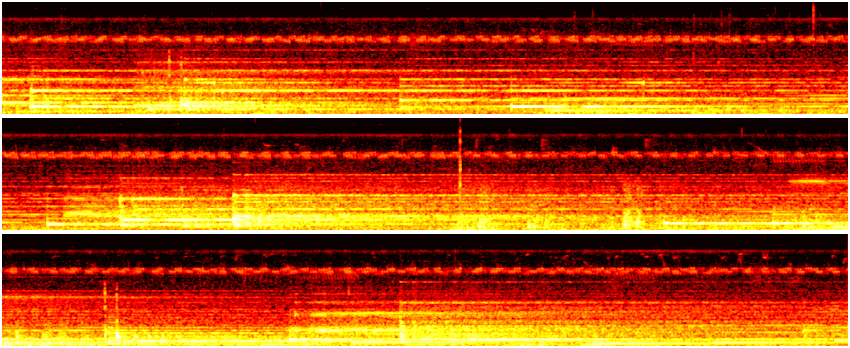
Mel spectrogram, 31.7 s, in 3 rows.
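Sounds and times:
dark ambient drones of low sustained tones: 0.0 - 31.7.

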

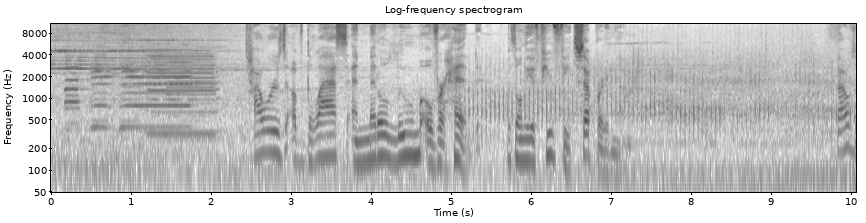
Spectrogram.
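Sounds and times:
car horns honking: 0.0 - 2.2
city traffic rumble: 0.0 - 10.0
speech: 2.5 - 7.4, 9.8 - 10.0.

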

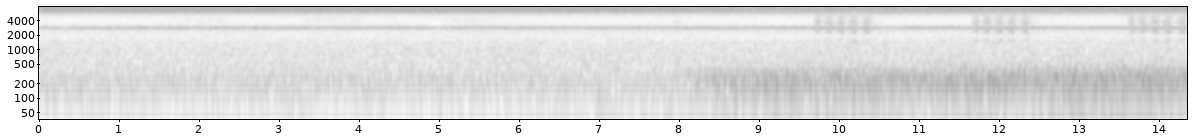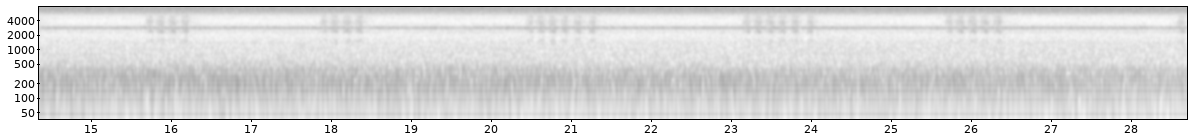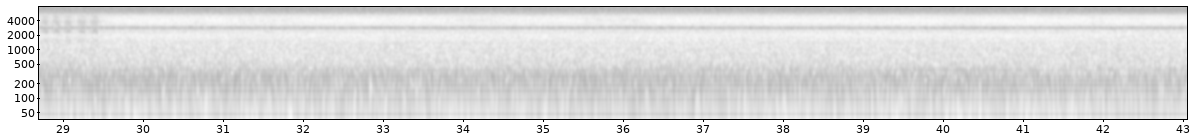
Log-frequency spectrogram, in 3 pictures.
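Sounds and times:
crickets and cicadas droning: 0.0 - 43.0.

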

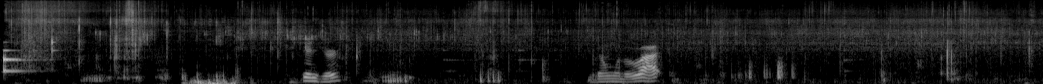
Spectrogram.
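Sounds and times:
butter sizzling in a hot pan: 0.0 - 10.4
speech: 3.0 - 3.6, 6.0 - 6.8.

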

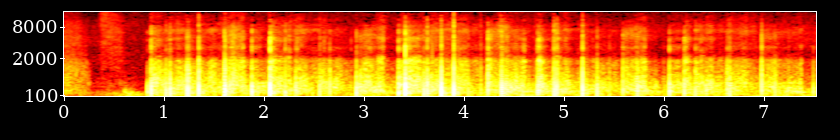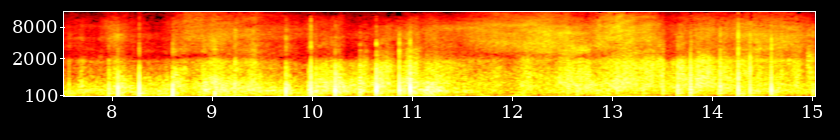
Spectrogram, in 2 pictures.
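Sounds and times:
scratchy tapping on matte plastic: 0.6 - 15.0.

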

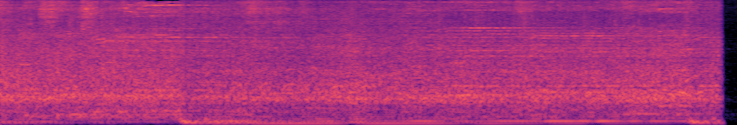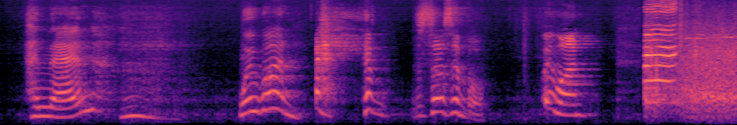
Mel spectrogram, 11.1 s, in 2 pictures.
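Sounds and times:
stadium crowd cheering: 0.0 - 5.4, 10.4 - 11.0
speech: 5.8 - 11.0.

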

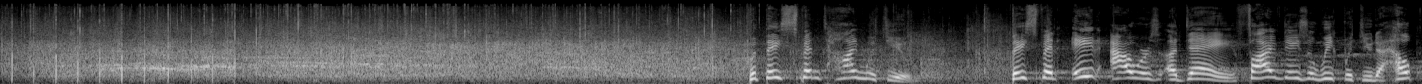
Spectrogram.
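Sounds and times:
applause for teachers: 0.0 - 7.8, 8.8 - 10.1
speech: 7.5 - 9.4, 10.1 - 14.2.

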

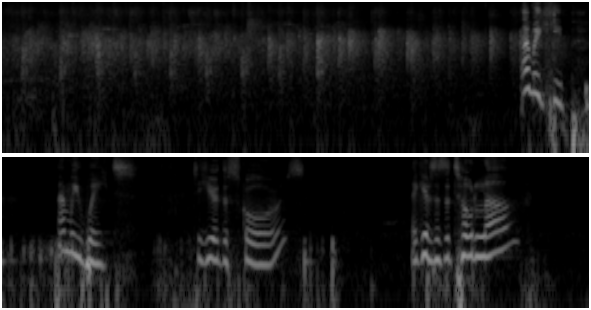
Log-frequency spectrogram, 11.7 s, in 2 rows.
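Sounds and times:
applause for poets: 0.0 - 5.8
speech: 5.2 - 7.2, 7.8 - 9.0, 10.0 - 11.1.

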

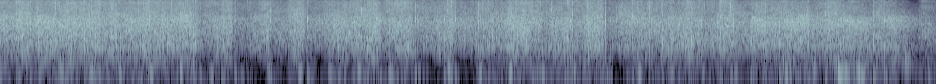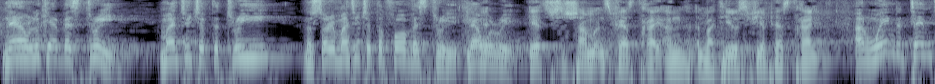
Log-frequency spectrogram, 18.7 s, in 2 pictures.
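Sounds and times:
congregation clapping in praise during a church service: 0.0 - 9.8
speech: 9.4 - 18.6.

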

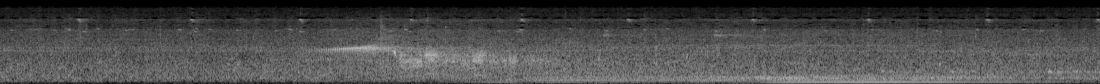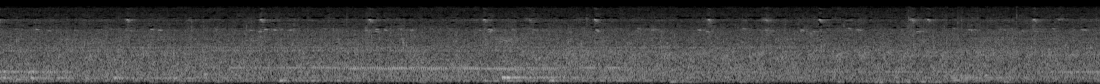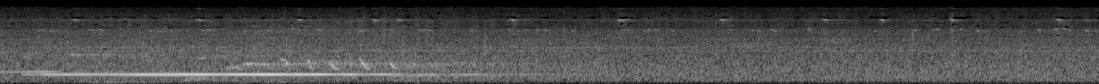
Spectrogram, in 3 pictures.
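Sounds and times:
constant hiss: 0.0 - 32.9
cicadas buzzing: 2.0 - 32.9
animal calls possibly frogs: 3.0 - 28.6.

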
